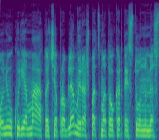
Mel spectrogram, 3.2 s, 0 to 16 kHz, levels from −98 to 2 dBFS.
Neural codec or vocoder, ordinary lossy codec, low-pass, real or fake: none; Opus, 64 kbps; 14.4 kHz; real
